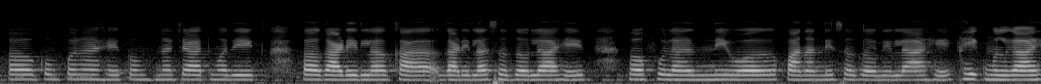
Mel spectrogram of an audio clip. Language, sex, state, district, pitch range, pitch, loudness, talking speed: Marathi, female, Maharashtra, Pune, 215-225 Hz, 220 Hz, -26 LUFS, 125 wpm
